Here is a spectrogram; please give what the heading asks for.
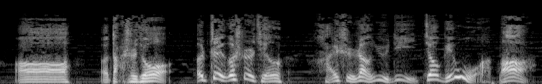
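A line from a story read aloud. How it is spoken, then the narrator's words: Loud. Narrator (Chinese): 他大声的说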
